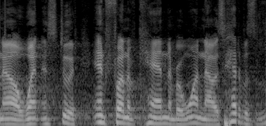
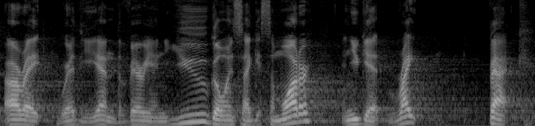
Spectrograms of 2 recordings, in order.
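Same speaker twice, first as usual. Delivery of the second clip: softer dismissive order; quiet bossy sister; 5 semitones lower, 6 dB quieter than usual. Acted. Little sister quietly sending her brother for water. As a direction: send him off quietly.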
